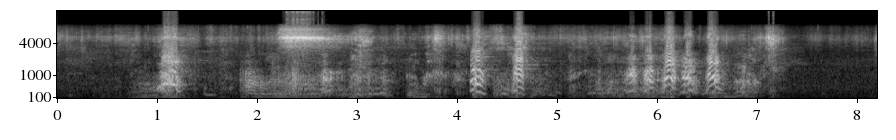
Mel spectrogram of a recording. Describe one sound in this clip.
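Dogs growl and bark playfully as they wrestle.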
